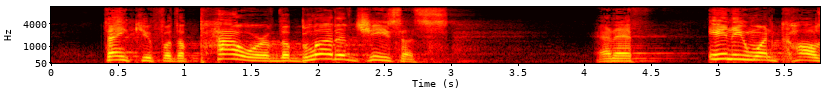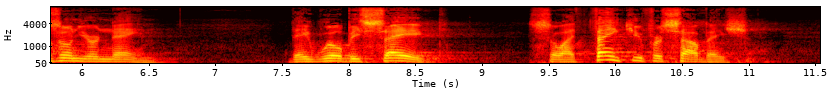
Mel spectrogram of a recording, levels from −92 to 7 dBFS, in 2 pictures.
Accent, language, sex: American, English, male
